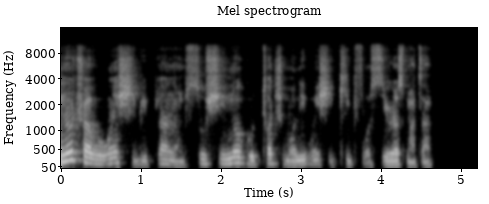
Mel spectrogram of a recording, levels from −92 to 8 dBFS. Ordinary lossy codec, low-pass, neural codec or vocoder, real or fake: none; 9.9 kHz; none; real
